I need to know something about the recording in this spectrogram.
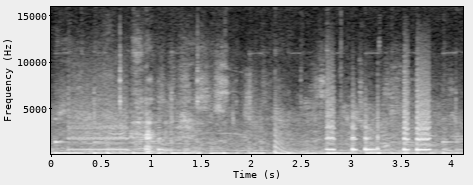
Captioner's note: patrons chatting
